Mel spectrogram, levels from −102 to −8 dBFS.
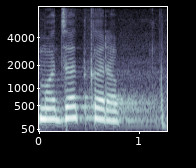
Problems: background sounds at intervals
